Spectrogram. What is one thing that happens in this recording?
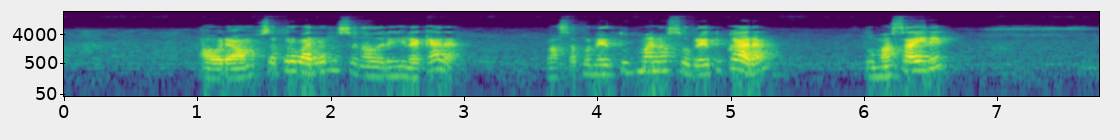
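A middle-aged woman sings short words with animation, close to a microphone.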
